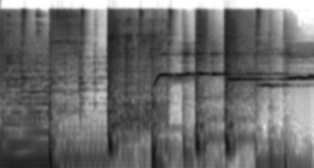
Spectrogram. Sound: slurp

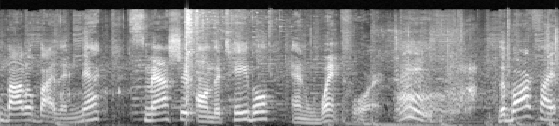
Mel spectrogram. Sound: growls

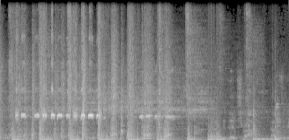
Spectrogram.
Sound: whistles

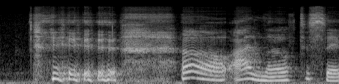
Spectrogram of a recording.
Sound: laughs

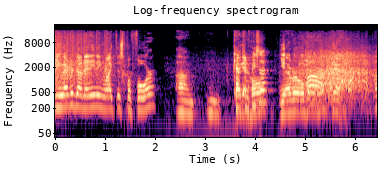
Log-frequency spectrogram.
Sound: cheers and applause

